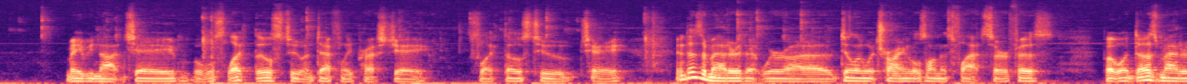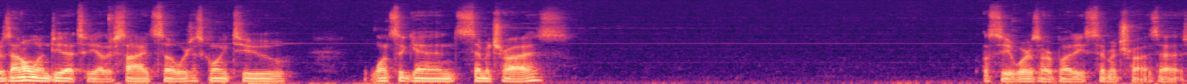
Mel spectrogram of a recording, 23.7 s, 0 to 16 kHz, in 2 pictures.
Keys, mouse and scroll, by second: 0.4 shift+click, 1.2 click, 2.0 j, 2.9 click, 3.0 shift+click, 4.1 click, 4.7 j, 5.0 click, 5.4 shift+click, 5.9 click, 6.4 j, 6.7-7.3 scroll down 1, 7.3 Tab, 7.6 shift+middle click, 7.8 shift+scroll up 2, 8.0 Tab, 9.2-9.6 scroll down 2, 9.6 shift+middle click, 9.9 middle click, 10.1 scroll down 1, 10.4-12.9 middle drag, 12.9 a, 13.2 middle click, 15.6 click.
